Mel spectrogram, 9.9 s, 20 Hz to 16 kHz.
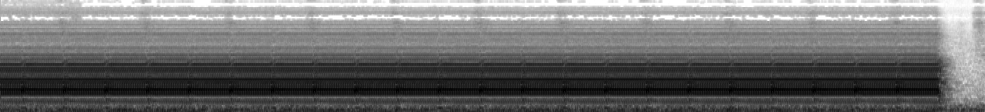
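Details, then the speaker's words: Loud steady electronic buzzing with faint regular pulsing, about three per second, then abrupt stop: axial T2 FLAIR brain MRI sequence, a fast inversion recovery nulling CSF signal, on a GE Signa Excite 1.5T scanner. "foreign axial T2 flare ay isang mabilis na inversion recovery technique batay sa null point ng cerebrospinal fluid"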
